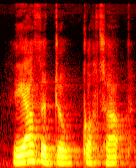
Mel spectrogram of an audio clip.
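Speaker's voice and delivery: plain reading voice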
